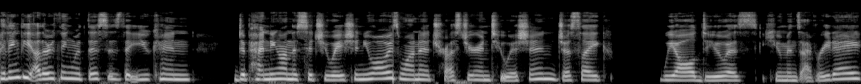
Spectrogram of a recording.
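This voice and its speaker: A woman talks at a fairly quick pace in a normal speaking voice with a fairly high pitch. The background is quiet. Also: ordinary pitch variation. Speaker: social worker. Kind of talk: interview.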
